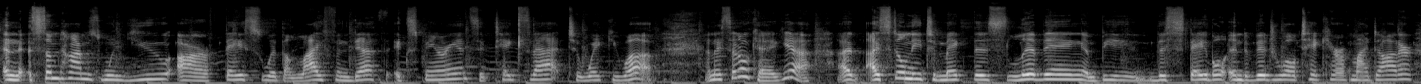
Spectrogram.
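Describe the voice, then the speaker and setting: A woman's voice: mid-range voice, unhurried. A woman singer giving a reflective personal interview, telling her own story in conversational language. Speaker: singer in a family group.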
